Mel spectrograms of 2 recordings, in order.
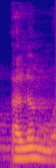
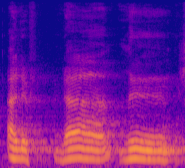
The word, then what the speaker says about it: الم: ولا يقال ألم ولا ألم ولا ألم صاد، لابد أن تنطق بالأصوات العربية بأصواتها المعروفة، ألف لام ميم صاد ألف لام راء طه، وهكذا.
